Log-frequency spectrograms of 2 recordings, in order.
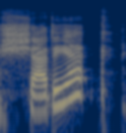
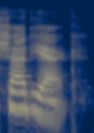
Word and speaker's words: Shadyac: I can't pronounce his surname. Is it Tom Shadyac? – Yeah, I think it's Shadyac.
